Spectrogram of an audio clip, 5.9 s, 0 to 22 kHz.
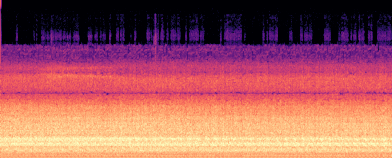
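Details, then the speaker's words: LS V8-swapped GQ Patrol with 6L80e, after changing all injectors: uneven, lumpy, shaking idle with missing pulses, down on power, dropped cylinders with injector open-circuit codes; fault traced to the PCM plug area. "The thing was way down on power, shaking heaps. It dropped a few cylinders and we had more error codes for injector open circuit."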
